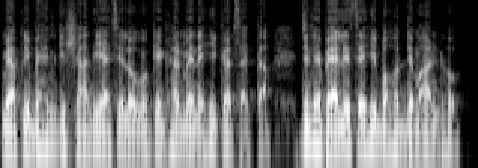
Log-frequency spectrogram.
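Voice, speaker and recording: A man plays a poor but proud elder brother in a family drama. He is earnest, firm and protective, with a deep, dry-recorded voice. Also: brisk, a little mellow, dry recording. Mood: indignant.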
